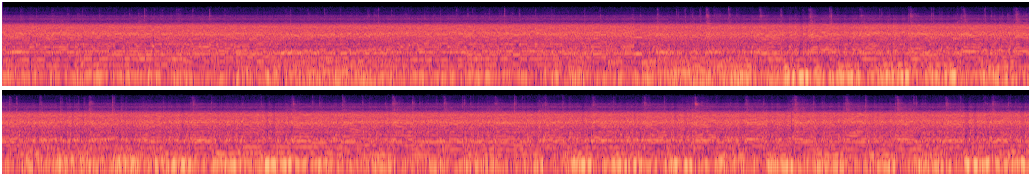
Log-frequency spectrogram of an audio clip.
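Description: A custom Kiiras F-form electric guitar is played through an amp with delay switched on, in a continuous picked and strummed riff. Louder accents come in from about twelve seconds on.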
